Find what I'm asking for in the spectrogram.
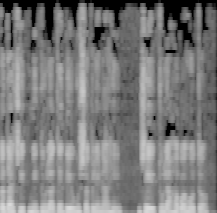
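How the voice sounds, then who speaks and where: A woman voicing a patient pregnant young wife who speaks softly and with restraint in a spoken story. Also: on the high side, steady tone, moderate pace, close to an everyday voice. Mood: hurt.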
